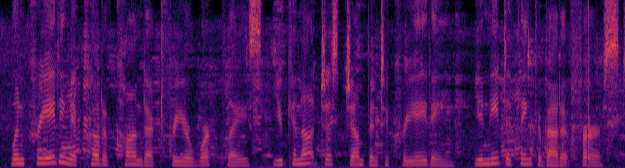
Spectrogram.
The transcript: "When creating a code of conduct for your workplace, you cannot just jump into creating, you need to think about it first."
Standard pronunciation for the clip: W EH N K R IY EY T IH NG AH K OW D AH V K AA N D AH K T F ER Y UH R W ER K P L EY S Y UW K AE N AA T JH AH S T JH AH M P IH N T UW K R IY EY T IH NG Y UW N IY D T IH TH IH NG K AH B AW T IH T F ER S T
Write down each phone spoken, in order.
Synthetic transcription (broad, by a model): W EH N K R IY EY T IH NG AH K OW D AH V K AA N D AH K T F ER Y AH R W ER K P L EY S Y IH K AE N AA T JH AH S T JH AH M P IH N T UW K R IY EY T IH NG Y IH N IY D T IH TH IH NG K AH B AW T IH T F ER S T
